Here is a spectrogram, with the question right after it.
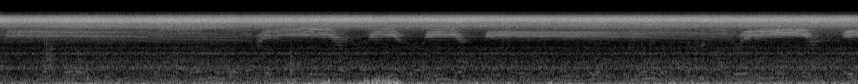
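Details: A cicada sings a loud, steady, high-pitched buzz that runs unbroken from start to finish, recorded 1 July 2015.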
